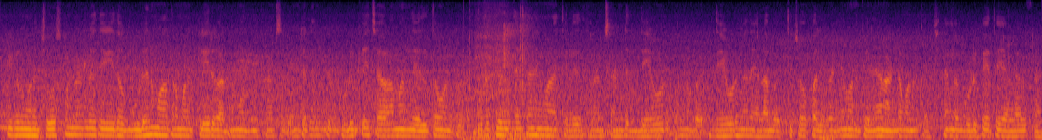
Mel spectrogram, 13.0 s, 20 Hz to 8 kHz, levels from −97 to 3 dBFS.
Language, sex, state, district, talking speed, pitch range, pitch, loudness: Telugu, male, Andhra Pradesh, Chittoor, 200 wpm, 120-130 Hz, 125 Hz, -28 LUFS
